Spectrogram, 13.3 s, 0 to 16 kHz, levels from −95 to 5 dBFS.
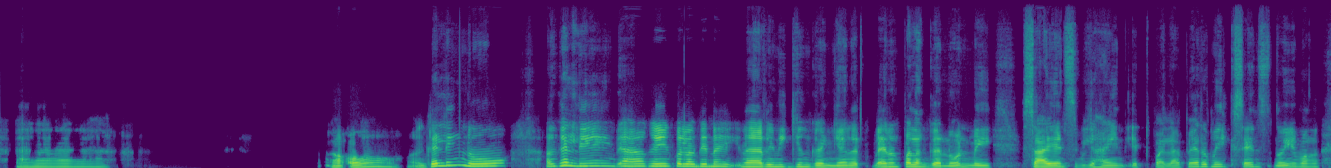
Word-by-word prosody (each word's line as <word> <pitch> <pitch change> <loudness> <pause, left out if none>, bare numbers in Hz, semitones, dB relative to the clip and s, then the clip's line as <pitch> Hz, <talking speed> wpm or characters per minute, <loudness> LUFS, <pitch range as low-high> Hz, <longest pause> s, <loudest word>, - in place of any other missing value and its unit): Ah. 155 0 -8 2.2
Oo 135 +3 +3 0.5
ang - - -7
galing 280 +7 +4
'no, 235 +2 +4 0.4
ang - - 0
galing, 250 -3 +2 0.3
ah, 220 0 +3
ngayon 225 0 +4
ko - - +4
lang 215 -2 +4
din 210 -1 +2
nai 205 -1 0 0.2
narinig 180 -2 +3
yung 170 -2 -3
ganyan 140 -2 +1
at 145 - -6
meron 175 +1 +2
palang 175 -2 +4
ganun 130 +3 +2
may 145 -1 +1 0.5
science 155 0 +5
behind 145 -1 -4
it 145 - -13
pala. 120 +1 -4
Pero 185 +2 -1
makes 195 -2 -6
sense 170 0 -3
no 130 - -2
yung 165 +3 -4
mga 160 0 -8
165 Hz, 140 wpm, -20 LUFS, 150-210 Hz, 2.2 s, science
